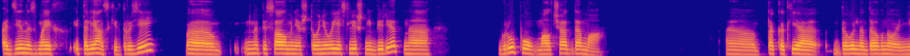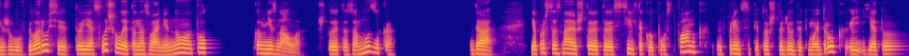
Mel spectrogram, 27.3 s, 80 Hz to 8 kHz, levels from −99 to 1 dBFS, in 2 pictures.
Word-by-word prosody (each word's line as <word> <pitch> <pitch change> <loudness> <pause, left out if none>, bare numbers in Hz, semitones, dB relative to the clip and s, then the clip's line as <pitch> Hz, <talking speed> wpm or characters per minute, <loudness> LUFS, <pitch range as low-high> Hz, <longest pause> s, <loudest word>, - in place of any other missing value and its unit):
1 185 +3 +1
из 175 -2 -2
моих 180 0 +1 0.3
итальянских 180 -4 0
друзей, 215 - +1 0.5
э, 165 -3 +3 0.3
написал 185 0 +3
мне, 175 -1 -2
что 175 +1 -2
у 180 - +3
него 185 +1 +1
есть 190 -1 0
лишний 190 -3 -2
билет 215 +11 0
на 170 -1 -1 1.0
группу 190 0 +3
"Молчат 165 +3 -1
дома". 140 -8 -2 1.8
Э, 155 -2 -4
так 175 -1 -1
как 170 -2 0
я 160 -5 +3 0.2
довольно 175 -1 +1
давно 170 -1 +1
не 155 +1 -4
живу 155 -1 -4
в 145 - -23
Беларуси, 185 - +1
то 175 - +2
я 170 0 +3
слышала 215 - 0
это 165 -1 +2
название, 155 -3 0
но 195 +5 +1
толком 210 -2 -4
не 180 0 +2
знала, 135 -8 -3 0.2
что 165 - -3
это 155 -1 0
за 160 +2 -1
музыка. 195 -6 -2 1.1
Да, 165 -3 +3 0.5
я 175 - +5
просто 200 +1 0
знаю, 180 -1 +2
что 175 - 0
это 160 -2 +3
стиль 180 +3 -4
такой- 160 -2 -2
пост-панк. 240 - -3
И - - -6
в 160 - -25
принципе, 180 -1 -1
то, 170 0 -2
что 165 0 -5
любит 160 -2 -2
мой 155 -1 0
друг, 240 +9 +3
и 160 - 0 0.2
я 155 0 +1
тоже 165 +2 -2
170 Hz, 135 wpm, -22 LUFS, 160-185 Hz, 1.8 s, я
